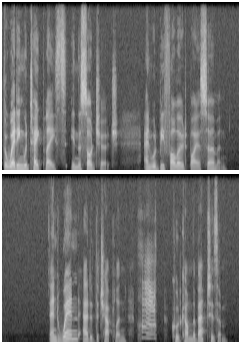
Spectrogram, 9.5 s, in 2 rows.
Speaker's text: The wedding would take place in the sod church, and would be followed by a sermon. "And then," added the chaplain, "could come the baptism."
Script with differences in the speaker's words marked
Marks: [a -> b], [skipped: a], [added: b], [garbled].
The wedding would take place in the sod church, and would be followed by a sermon. "And [then," -> when] added the chaplain, "could come the baptism."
